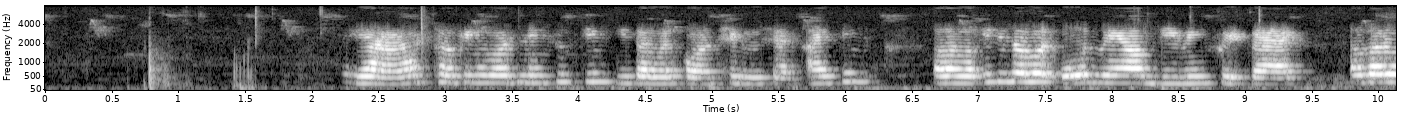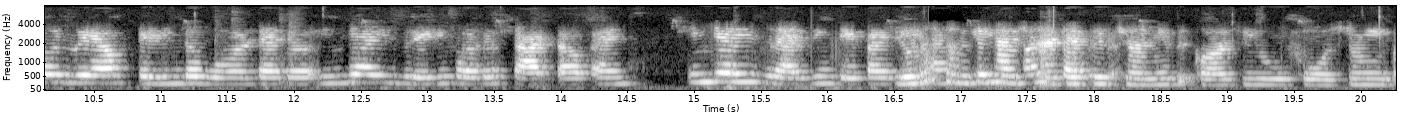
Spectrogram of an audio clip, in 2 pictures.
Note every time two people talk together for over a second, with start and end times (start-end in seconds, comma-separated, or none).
16.5-18.2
